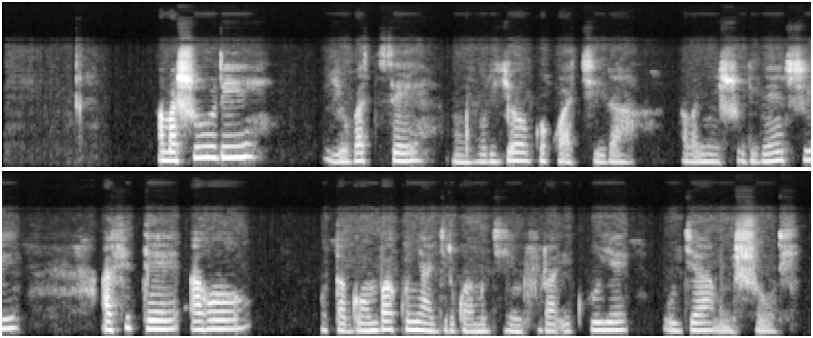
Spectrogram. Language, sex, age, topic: Kinyarwanda, female, 36-49, government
